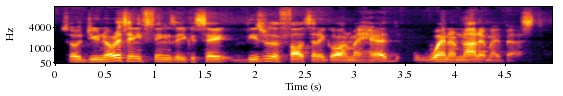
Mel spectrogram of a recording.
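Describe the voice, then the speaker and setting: A man's voice: mid-range voice, fast talker, darkish tone. A man on a podcast explaining a coaching method, often quoting his own inner thoughts as he goes. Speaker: performance coach. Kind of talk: podcast interview, coaching talk.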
